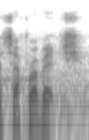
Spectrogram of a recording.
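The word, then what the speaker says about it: Seferović: Safranic with a golden opportunity from no more than 8 yards out to put the ball into the net, but fires it over. Seferovic. It's the correct pronunciation, I'm told.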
